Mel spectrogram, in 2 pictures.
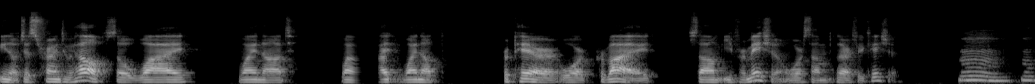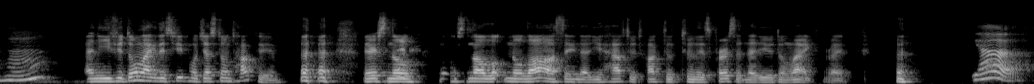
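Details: Stuttering in an adult male speaking in an interview with his speech therapist.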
